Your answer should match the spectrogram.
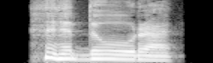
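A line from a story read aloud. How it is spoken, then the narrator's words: Young woman's nasty laugh. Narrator (Russian): Девушка неприятно рассмеялась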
